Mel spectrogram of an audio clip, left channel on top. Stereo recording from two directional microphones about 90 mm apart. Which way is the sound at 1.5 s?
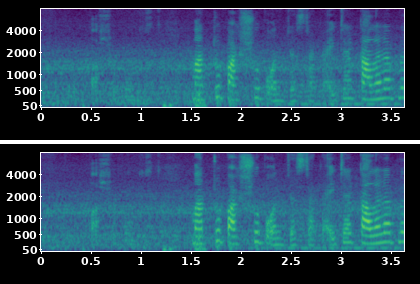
45° right (ahead or behind).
